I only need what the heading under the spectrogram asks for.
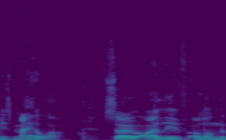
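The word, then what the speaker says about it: Mayawah: yagara language uh it its rightful name is mayowa so I live along the banks of Mela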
